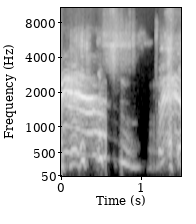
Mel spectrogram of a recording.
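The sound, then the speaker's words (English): Cat meowing: a few loud, drawn-out, wavering meows with short gaps between them and no other sound. “that cat said, meow, meow, meow”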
